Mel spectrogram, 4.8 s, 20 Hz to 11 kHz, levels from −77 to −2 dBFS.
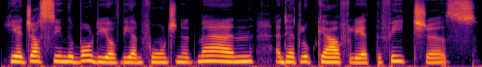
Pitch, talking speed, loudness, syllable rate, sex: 205 Hz, 210 wpm, -17 LUFS, 6.2 syllables/s, female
